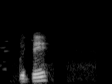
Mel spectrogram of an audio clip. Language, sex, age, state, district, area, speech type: Urdu, male, 30-45, Telangana, Hyderabad, urban, conversation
